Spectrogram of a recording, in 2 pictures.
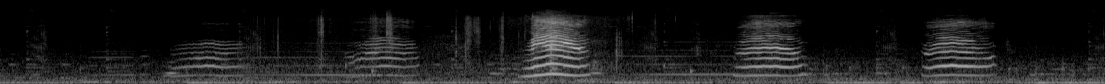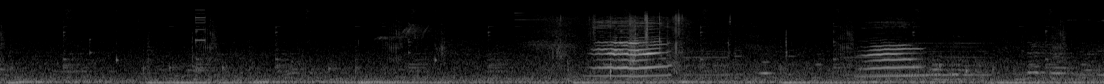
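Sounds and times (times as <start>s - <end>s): cat meowing: 1.6s - 4.2s, 5.1s - 8.1s, 9.2s - 10.0s, 16.9s - 18.5s, 19.4s - 20.8s.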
